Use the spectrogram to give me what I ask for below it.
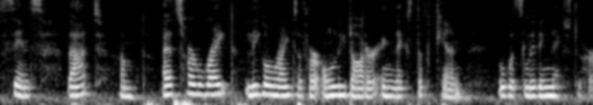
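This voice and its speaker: A woman with a Cuban accent speaks slowly-ish, at a fairly slow pace, in a medium-pitched, dark, mellow tone with monotone, flat intonation. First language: Spanish. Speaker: public testimony speaker. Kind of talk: testimony. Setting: legislative committee hearing.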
